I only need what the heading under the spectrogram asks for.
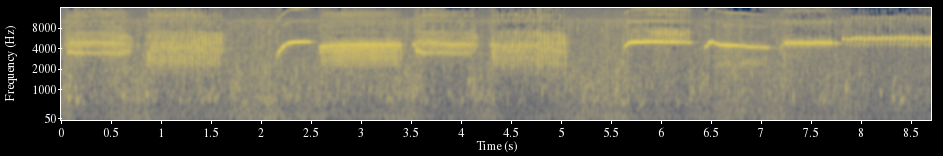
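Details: Canary in full song: repeated thick buzzy rolls, a few rising whistles, then clear level whistled notes and thin high tones toward the end.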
